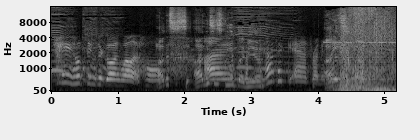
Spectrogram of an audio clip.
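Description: A young man laughs out loud.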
